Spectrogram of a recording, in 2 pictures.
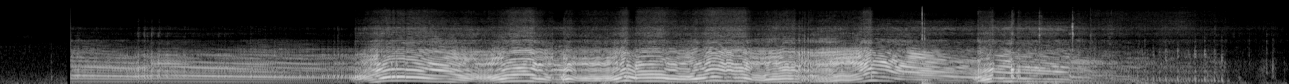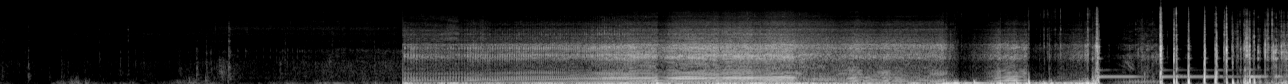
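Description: Dirt bike engine revving, its pitch swinging up and down in quick repeated surges, then cutting out. After a pause a second dirt bike runs at speed, and near the end a rapid string of sharp knocks comes as the bike crashes.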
